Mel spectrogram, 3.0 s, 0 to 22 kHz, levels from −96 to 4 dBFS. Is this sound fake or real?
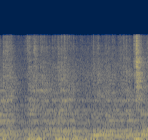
fake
